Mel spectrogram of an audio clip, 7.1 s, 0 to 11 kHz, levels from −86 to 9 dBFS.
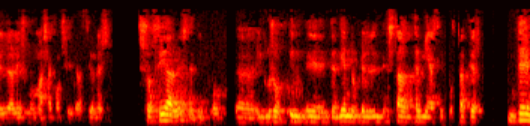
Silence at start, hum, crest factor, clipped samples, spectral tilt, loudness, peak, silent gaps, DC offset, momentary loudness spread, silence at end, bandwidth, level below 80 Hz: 0 s; none; 20 dB; under 0.1%; -4.5 dB/octave; -29 LUFS; -8 dBFS; 1.53-1.84 s, 3.04-3.13 s, 6.48-6.53 s, 6.59-6.75 s; under 0.1%; 14 LU; 0 s; 8.8 kHz; -76 dBFS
